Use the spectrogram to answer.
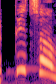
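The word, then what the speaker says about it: pizza: Піца - це піца, важива - це овочі. Що цікаво, піца пишеться як пізза, але читається правильно піца, тому що це запозичене слово.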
